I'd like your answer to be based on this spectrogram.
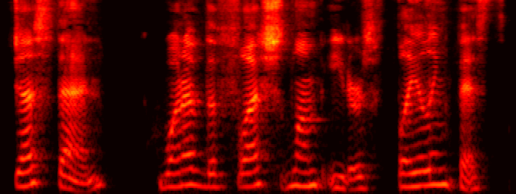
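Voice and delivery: ordinary delivery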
